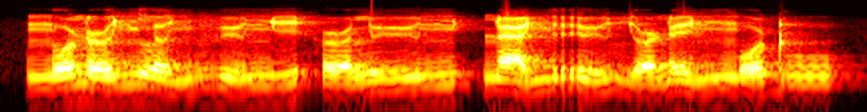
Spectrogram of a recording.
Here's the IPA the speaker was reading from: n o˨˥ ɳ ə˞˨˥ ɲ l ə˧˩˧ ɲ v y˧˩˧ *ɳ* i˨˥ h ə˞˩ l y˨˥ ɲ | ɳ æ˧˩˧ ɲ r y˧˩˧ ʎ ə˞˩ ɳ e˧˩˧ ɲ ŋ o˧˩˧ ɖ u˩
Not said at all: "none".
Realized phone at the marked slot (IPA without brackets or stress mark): ɲ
